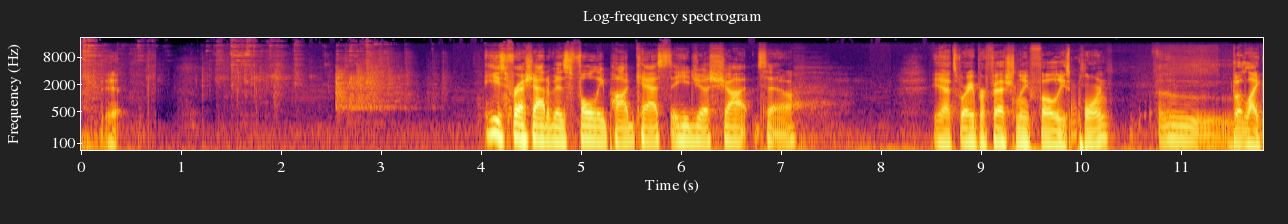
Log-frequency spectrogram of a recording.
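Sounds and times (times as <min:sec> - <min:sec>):
keys clinking and jangling as they are set down on a table: 0:00.0 - 0:03.8
speech: 0:00.2 - 0:00.5, 0:04.0 - 0:07.3, 0:08.5 - 0:11.8.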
